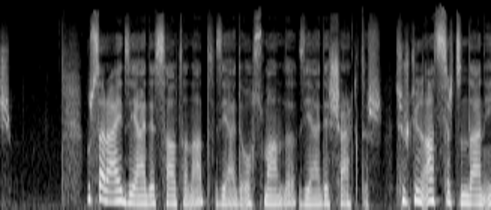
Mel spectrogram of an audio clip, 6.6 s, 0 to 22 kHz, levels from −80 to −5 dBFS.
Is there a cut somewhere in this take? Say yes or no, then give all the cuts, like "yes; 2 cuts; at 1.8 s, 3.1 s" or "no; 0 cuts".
yes; 4 cuts; at 1.6 s, 2.9 s, 4.0 s, 5.2 s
